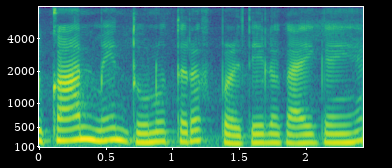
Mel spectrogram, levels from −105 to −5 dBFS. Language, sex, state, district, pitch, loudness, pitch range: Hindi, female, Haryana, Jhajjar, 200 Hz, -13 LUFS, 180-225 Hz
